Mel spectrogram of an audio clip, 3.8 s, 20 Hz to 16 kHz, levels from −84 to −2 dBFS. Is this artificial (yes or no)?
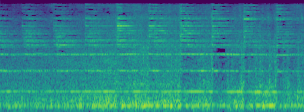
no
